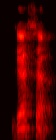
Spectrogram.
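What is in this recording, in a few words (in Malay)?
"gasak", Malay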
